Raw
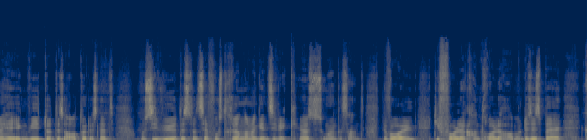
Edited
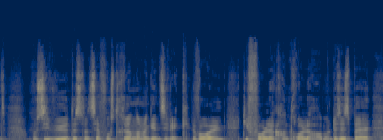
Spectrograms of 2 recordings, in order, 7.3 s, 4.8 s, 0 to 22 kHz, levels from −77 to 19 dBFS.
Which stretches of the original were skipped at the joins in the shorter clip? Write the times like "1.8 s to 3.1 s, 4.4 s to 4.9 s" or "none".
3.7 s to 4.8 s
